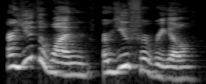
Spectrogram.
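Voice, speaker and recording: A woman's voice: mid-range voice, big pitch swings, normal speed, close to an everyday voice. A woman voicing an earnest, inquisitive child detective in a storybook, asking eager, probing questions.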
